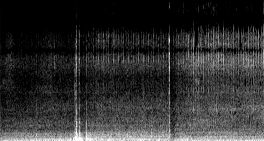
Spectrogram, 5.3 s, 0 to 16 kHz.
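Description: A Ford Focus ST's turbocharged 2.0-litre four-cylinder engine idling with a steady hum. A loud thump comes about one and a half seconds in and a sharp click about two seconds later as the hood is unlatched and raised.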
